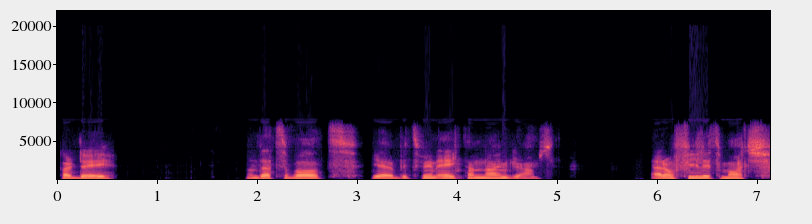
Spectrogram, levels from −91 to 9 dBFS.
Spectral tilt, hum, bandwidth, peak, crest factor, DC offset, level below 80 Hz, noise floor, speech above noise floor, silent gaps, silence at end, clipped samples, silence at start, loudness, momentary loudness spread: -6 dB/octave; none; 7.6 kHz; -4 dBFS; 16 dB; under 0.1%; -72 dBFS; -85 dBFS; 65 dB; none; 0 s; under 0.1%; 0.05 s; -20 LUFS; 12 LU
